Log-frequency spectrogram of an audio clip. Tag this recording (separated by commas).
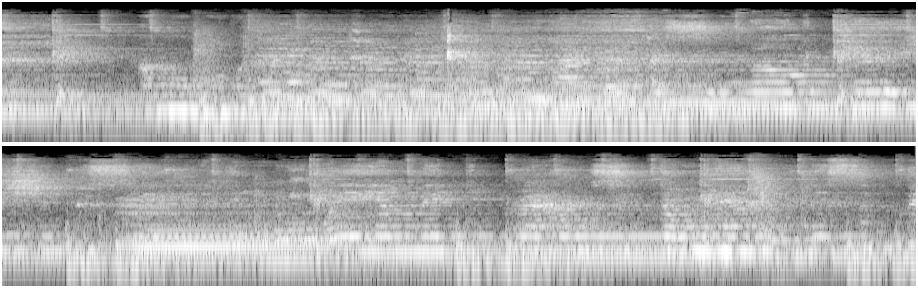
Music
